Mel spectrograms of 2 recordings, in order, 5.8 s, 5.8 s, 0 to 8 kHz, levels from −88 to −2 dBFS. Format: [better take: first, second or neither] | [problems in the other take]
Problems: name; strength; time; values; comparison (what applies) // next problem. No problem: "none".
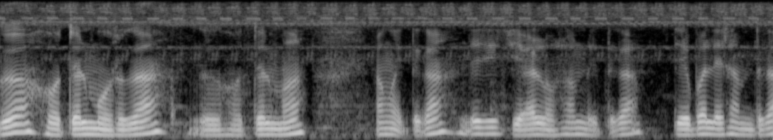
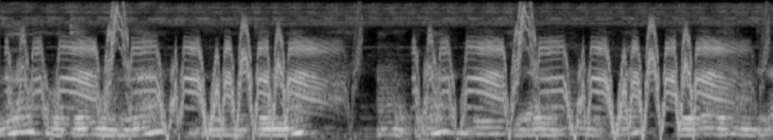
first | background sound (Scratching (performance technique)); as loud as the speech // room echo; dies away in 0.3 s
